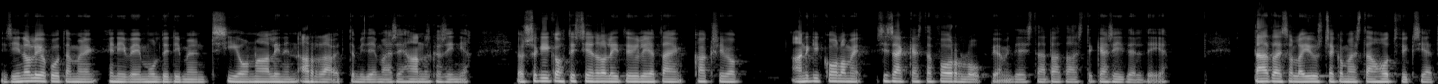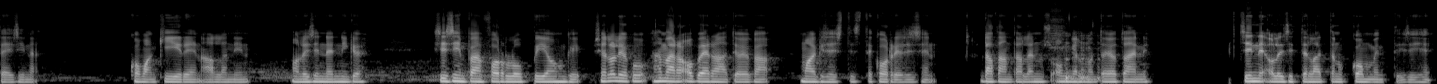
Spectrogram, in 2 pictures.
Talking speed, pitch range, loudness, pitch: 160 wpm, 115-130 Hz, -25 LUFS, 125 Hz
